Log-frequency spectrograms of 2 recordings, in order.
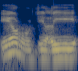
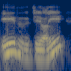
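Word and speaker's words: ارْجِعِي: যদিও আমরা শব্দটা যদি শুরু করি আলিফের নিচে একটা অস্থায়ী জের দিতে হবে, জের থাকা সত্ত্বেও এটা আমাকে মোটা করে বলতে হবে ইরজিই। আমি যদি বলি ইরজিই সেটা ভুল উচ্চারণ হবে।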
